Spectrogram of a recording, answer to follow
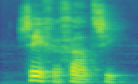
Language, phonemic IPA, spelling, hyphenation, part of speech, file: Dutch, /ˌseː.ɣrəˈɣaː.(t)si/, segregatie, se‧gre‧ga‧tie, noun, Nl-segregatie.ogg
- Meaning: segregation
